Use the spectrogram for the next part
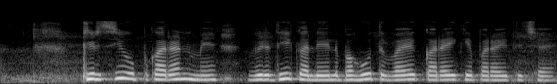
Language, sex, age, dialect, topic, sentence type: Maithili, female, 18-24, Southern/Standard, agriculture, statement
